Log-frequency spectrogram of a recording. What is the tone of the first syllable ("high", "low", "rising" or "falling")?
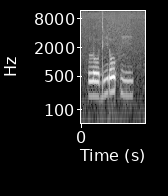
low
